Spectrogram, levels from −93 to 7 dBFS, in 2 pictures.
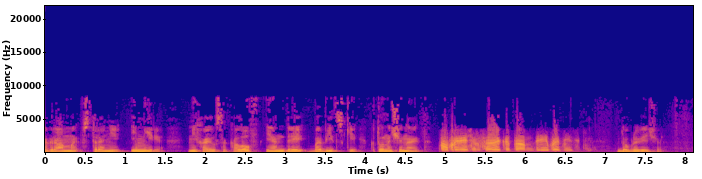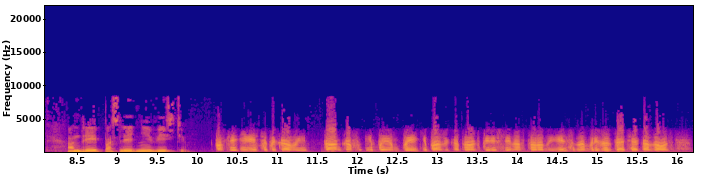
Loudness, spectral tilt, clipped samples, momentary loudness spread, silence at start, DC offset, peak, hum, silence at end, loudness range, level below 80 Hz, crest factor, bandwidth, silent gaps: -20 LUFS; -7 dB/octave; under 0.1%; 7 LU; 0 s; under 0.1%; -6 dBFS; none; 0.05 s; 2 LU; -56 dBFS; 14 dB; 8.4 kHz; none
